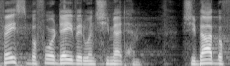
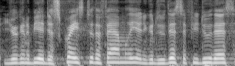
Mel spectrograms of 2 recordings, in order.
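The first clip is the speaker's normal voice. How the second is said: higher, fast nagging rebuke; mock scolding; 4 semitones higher, faster than usual. Relative warning of disgrace to the family, mock scolding. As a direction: rattle off a higher-pitched telling-off.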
